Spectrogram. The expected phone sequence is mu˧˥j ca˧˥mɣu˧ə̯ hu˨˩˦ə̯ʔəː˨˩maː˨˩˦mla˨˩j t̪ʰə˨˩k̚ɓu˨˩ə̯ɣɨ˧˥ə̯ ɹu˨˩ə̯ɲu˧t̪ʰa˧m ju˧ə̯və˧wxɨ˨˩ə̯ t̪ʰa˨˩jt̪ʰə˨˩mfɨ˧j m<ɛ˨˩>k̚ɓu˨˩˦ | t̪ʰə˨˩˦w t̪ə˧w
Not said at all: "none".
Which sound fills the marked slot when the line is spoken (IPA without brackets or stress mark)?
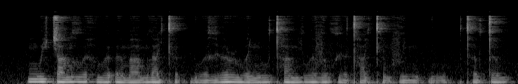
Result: ə˨˩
